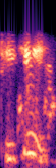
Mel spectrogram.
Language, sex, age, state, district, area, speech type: Hindi, female, 30-45, Rajasthan, Jodhpur, rural, conversation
